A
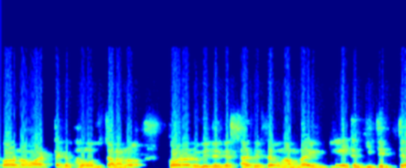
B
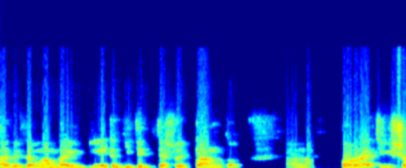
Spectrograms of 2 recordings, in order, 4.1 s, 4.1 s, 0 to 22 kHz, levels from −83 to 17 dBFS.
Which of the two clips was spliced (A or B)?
B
